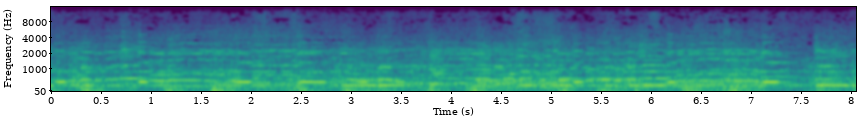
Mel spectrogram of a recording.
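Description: Two fiddles playing a tune together as a live duet, bowed with continuous, shifting notes.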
